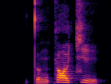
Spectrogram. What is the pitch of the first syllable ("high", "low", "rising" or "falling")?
rising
